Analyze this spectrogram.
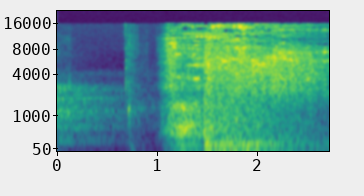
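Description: A sparkling magical burst whooshes.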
